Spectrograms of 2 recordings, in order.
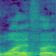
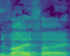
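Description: First: The word has its usual English pronunciation. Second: The word has a German-style pronunciation. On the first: The speaker calls it wrong. "Germany doesn't pronounce it Wi-Fi" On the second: The speaker calls it right. "They pronounce it Wi-Fi"

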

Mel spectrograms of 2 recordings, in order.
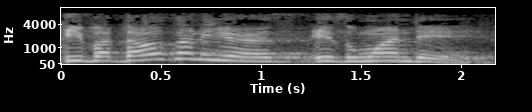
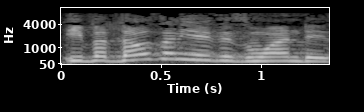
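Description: First: It is said slowly and carefully. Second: It is said at a faster pace.

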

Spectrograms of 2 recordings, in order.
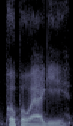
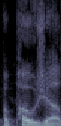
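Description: First: The name ends with the sound 'Aggie'. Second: The name ends like the word Fantasia. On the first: The speaker reads the name as it is spelled. The speaker calls it wrong. "And not Popo Aggie as it's spelled" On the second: The speaker sounds like a local. The speaker calls it right. "they have to say Popoja like Fantasia"

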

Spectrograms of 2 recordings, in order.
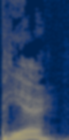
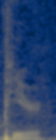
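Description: First: It is said the French way, like the name. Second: It is said like the English word pier. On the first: The speaker calls it wrong. "I grew up calling it Pierre" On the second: The speaker calls it right. "it's Pierre"

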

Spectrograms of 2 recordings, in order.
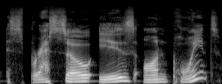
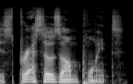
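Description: First: The word "is" is said fully and separately. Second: The word "is" is contracted onto "espresso".

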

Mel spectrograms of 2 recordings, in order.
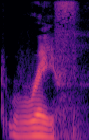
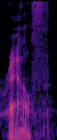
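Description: First: It sounds like 'Rafe', with no L sound. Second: It sounds like 'Ralph', with an L sound. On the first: The speaker calls it right. "I believe it's pronounced Rafe" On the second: The speaker calls it wrong. "not Ralph"

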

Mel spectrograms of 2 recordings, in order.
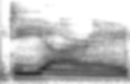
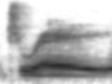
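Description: First: It is spelled out as separate letters. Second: It is said as a single word. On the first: It sounds like a baseball statistic. The speaker calls it right. "it is DRA, and in the sense of ERA and RA9" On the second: It draws puzzled looks from listeners. The speaker calls it wrong. "people are going to give you funny looks"

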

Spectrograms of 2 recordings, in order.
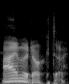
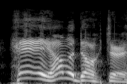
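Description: First: It is said flatly, matter-of-fact. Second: It is said with hammy excitement.

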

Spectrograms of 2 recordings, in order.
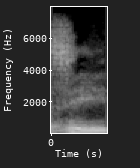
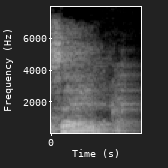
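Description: First: The letter is said the American way, 'zee'. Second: The letter is said the British way, 'zed'.

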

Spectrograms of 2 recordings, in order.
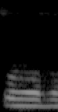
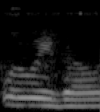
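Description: First: The word is said with two syllables. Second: The word is said with three syllables. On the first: The speaker calls it right. "there's only two" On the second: The speaker calls it wrong. "It's not Louisville"

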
